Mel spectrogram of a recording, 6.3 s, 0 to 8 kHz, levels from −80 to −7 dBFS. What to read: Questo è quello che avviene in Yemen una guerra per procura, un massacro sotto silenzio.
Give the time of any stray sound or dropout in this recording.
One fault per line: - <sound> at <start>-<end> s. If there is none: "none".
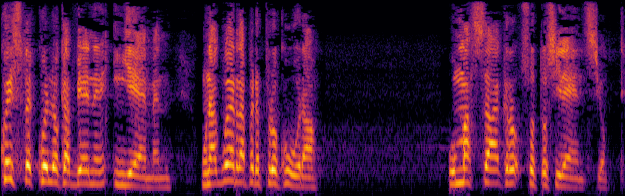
none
